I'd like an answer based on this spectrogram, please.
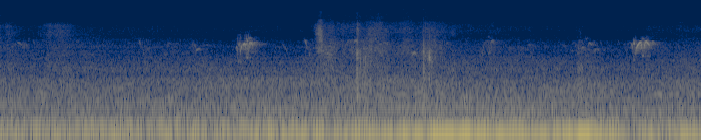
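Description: A bird chirps briefly twice, about two and a half seconds in and again near the end, over a low steady rumble.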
